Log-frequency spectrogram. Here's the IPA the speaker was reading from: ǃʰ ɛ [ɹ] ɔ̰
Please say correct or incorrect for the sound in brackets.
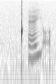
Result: incorrect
